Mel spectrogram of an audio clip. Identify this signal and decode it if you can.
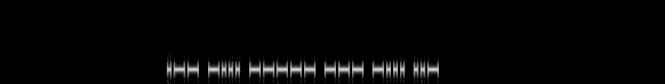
Morse code, heard as a keyed tone, about 36 wpm, 700 Hz. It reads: WB0OBU
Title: USA Call Signs - 6 Characters - Repeated 3x - 35wpm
